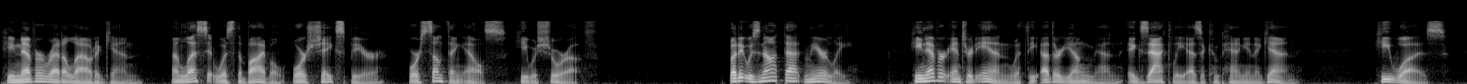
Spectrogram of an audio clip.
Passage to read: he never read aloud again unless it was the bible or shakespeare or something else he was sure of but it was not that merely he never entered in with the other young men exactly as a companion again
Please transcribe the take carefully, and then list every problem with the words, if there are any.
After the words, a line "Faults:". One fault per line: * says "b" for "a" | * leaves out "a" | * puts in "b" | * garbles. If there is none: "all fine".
he never read aloud again unless it was the bible or shakespeare or something else he was sure of but it was not that merely he never entered in with the other young men exactly as a companion again he was
Faults:
* puts in "he was"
